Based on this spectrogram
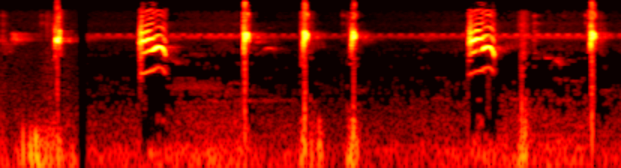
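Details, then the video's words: Calling female common iora, meant to lure males and trigger their breeding drive for contests: scattered high sharp chips mixed with two longer descending whistled notes, over a faint steady high whine. "Pancingan sogon betina untuk pikat dan pancing birahi sogon jantan lomba"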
